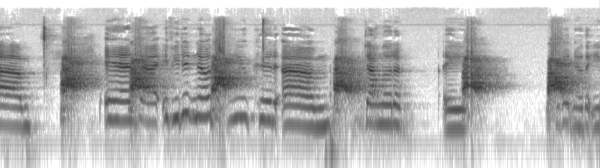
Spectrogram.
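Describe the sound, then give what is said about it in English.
A dog barks repeatedly in the background, a handful of sharp barks spaced about a second apart, while a person talks steadily over them in the foreground. “And there you go, you have my dog barking in the background.”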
